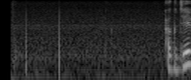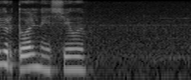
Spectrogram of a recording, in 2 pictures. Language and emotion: Russian, neutral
